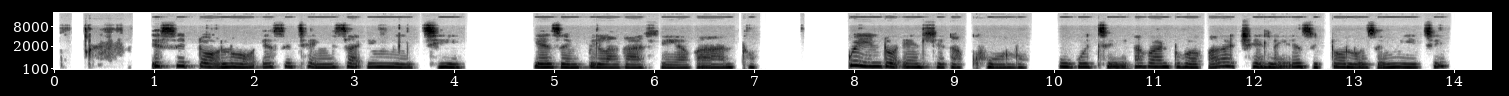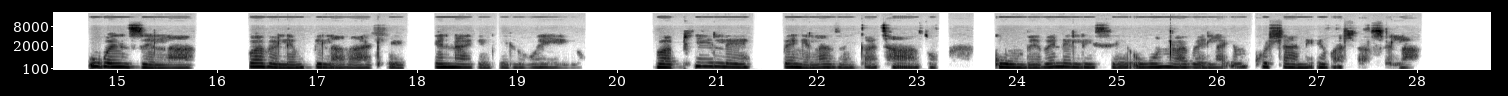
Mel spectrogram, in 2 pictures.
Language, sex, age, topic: North Ndebele, female, 25-35, health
